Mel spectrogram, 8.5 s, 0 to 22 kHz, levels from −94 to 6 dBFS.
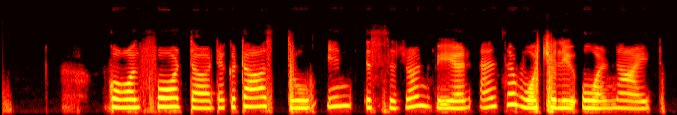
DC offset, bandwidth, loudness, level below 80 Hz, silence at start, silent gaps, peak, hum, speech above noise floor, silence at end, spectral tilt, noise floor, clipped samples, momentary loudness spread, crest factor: under 0.1%; 7 kHz; -19 LUFS; -70 dBFS; 0.05 s; none; -2 dBFS; none; 44 dB; 0.15 s; -7 dB/octave; -62 dBFS; under 0.1%; 8 LU; 16 dB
